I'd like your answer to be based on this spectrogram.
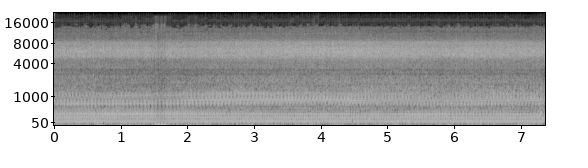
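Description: A Kawasaki KZ400 tracker motorcycle on knobby tires roars loud and close at steady speed in fifth gear, a continuous rough engine drone lasting the whole time.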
